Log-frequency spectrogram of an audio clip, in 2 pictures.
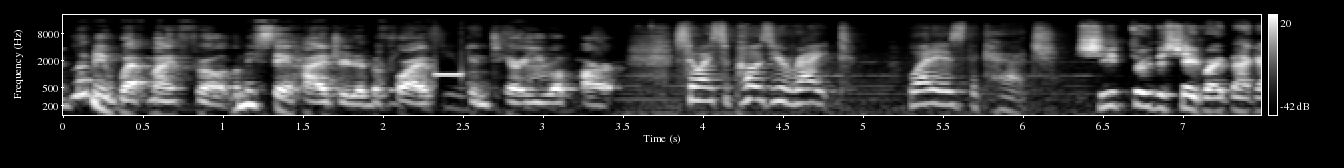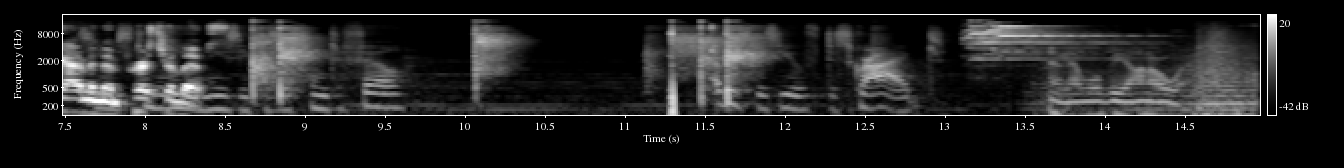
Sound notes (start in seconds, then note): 2.3 beep; 8.7 hands clap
